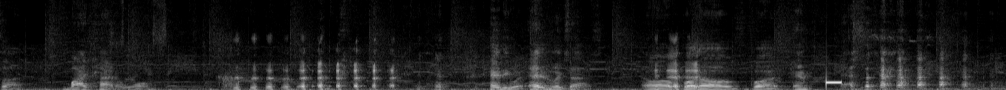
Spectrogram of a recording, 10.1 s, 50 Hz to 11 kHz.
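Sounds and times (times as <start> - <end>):
speech: 0.0 - 9.4
laughter: 2.2 - 4.9, 6.5 - 7.2, 8.4 - 10.0
electronic censor beep: 8.2 - 8.5.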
